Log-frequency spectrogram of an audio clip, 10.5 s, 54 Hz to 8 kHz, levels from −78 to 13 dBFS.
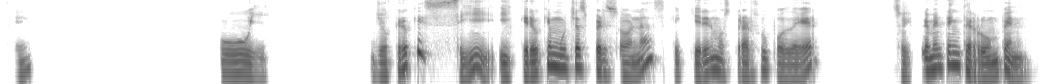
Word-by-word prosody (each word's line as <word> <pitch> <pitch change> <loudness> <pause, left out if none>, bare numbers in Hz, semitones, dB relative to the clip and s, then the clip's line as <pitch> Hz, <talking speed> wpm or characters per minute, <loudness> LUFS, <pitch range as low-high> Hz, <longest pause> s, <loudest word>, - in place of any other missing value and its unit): Sí. 105 +7 -9 1.9
Uy. 105 -6 -1 1.0
Yo 95 0 -4
creo - - +1
que - - +3
sí. 130 - -3
Y 95 -1 0
creo 100 +2 +2
que 165 - +1
muchas 150 -1 +3
personas 110 - -1
que 100 - -9
quieren 105 +6 0
mostrar 105 -5 -1
su 125 +3 -5
poder, 85 -4 0 0.7
simplemente 145 +6 0
interrumpen. 100 - +2
105 Hz, 105 wpm, -25 LUFS, 95-130 Hz, 1.9 s, que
